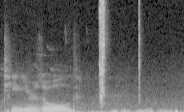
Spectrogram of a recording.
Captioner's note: camera snapshot clicking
